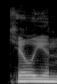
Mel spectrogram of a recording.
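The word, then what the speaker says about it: Cillian: Killian. Like the the beer. Usually it's spelled with a K.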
